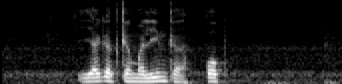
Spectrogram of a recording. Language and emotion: Russian, positive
